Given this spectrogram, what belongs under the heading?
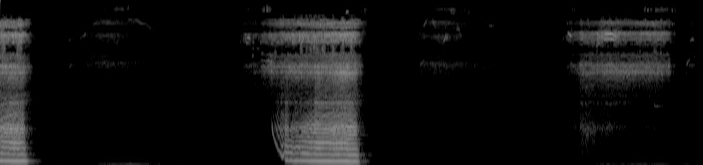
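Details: Pug dog snoring: loud snorting, buzzing breaths in and softer hissing breaths out, typical of a flat-faced dog; snoring.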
